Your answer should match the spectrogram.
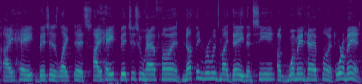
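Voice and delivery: slow, drawn-out disgusted tirade; hammed-up slow loathing; mock hateful rant. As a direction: grind out each word slowly, with disgust. Mock rant at cute character.

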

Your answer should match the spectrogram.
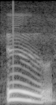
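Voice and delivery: a long drawn oo; teacher models the oo sound. Shown as a demonstration. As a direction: hold the oo, as in moon. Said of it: "oo sound".

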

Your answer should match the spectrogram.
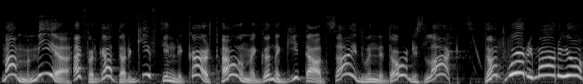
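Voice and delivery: high, bad cartoon Italian accent; hammed-up amateur Italian voice acting; Luigi, badly voiced. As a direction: fret like a cartoon plumber, climbing to a squeal. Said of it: "This voice actor for Luigi and Mario is really bad".

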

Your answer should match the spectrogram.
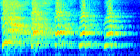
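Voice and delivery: very high, loud squealing laughter; helpless shrieking cackle of real laughter; hysterical laugh. Real, not acted. Cracking up at the T-pose.

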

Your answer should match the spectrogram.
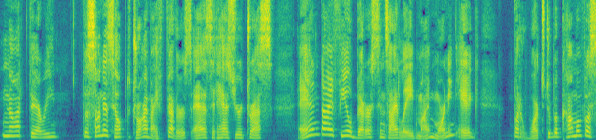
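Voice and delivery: high, quick fussy hen voice; a hen rattling off her ordeal; chattering yellow hen. Acted. Hen answers Dorothy.

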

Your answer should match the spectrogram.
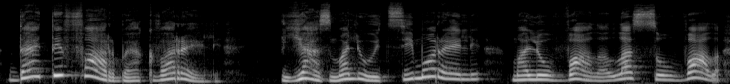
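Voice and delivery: teacher reads the rhyme out to her second graders, lively and rhythmic; recited tongue twister. Acted. Teacher shows second graders the tongue twister, chanting it with rhythm.

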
